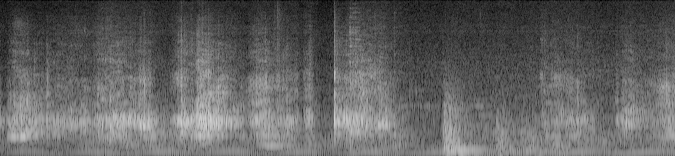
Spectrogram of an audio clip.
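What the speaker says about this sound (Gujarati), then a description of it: "હવે આને આપણે સારી રીતે મિક્સ કરી દેશું।" A spoon stirs mint kadhi in a pot on the stove, scraping and sloshing in uneven bursts with a few knocks against the metal, close and fairly loud.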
